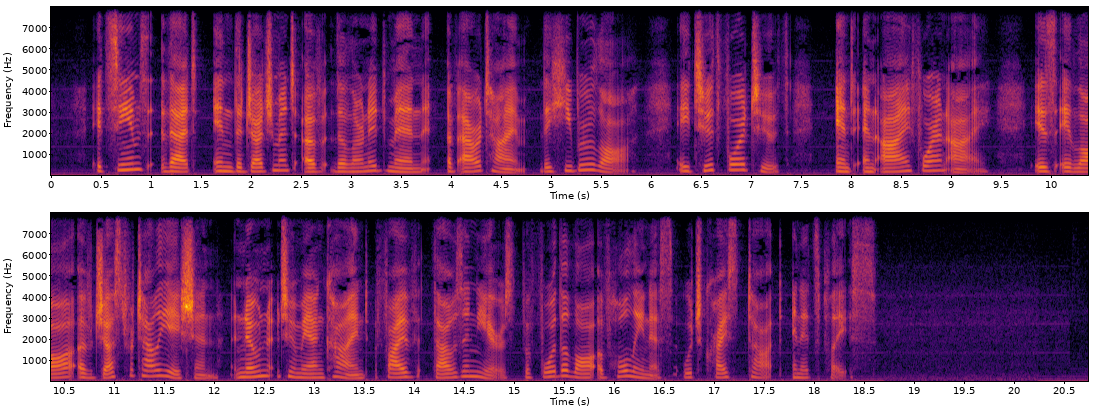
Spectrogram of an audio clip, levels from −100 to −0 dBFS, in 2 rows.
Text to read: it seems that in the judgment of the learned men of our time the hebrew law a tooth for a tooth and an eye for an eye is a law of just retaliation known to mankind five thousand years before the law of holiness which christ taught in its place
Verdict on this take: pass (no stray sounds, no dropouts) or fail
pass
